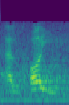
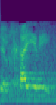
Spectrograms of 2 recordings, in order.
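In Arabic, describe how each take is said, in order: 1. صوت الخاء ثقيل وممتلئ. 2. صوت الخاء خفيف ورقيق. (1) "وحرف الخاء من حروف التفخيم، لا الخير" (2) "مش الخيري"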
